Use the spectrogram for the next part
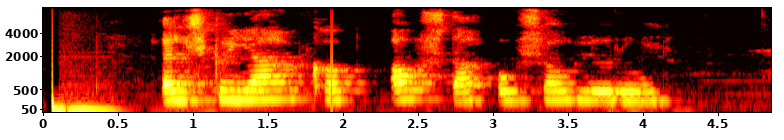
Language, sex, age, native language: Icelandic, male, 9, Icelandic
